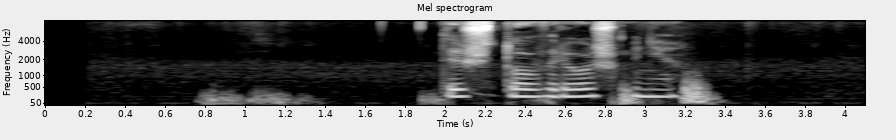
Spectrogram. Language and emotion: Russian, sad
